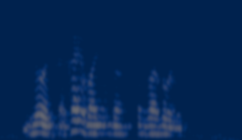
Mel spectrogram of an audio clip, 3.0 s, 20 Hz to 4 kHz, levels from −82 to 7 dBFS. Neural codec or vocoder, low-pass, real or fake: codec, 24 kHz, 1.2 kbps, DualCodec; 3.6 kHz; fake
